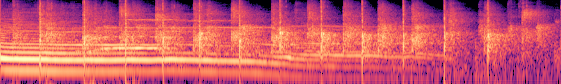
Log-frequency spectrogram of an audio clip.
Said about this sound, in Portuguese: E pessoal, hoje nós temos aqui sem plateia, mas vou pedir à equipa que está aqui connosco que me ajudem com uma enorme salva de palmas a dar as boas-vindas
